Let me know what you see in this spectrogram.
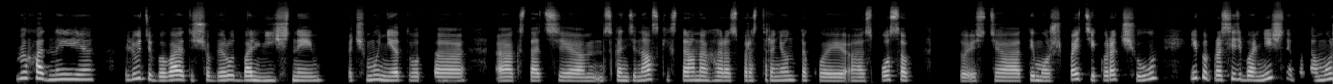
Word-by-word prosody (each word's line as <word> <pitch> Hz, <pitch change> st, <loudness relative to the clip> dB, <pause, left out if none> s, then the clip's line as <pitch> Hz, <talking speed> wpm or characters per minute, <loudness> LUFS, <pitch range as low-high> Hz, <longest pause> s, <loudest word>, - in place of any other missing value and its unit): выходные. 240 Hz, -5 st, +2 dB, 0.3 s
Люди, 250 Hz, +4 st, -2 dB
бывает, 205 Hz, +2 st, +4 dB
ещё 195 Hz, 0 st, +1 dB
берут 195 Hz, +2 st, 0 dB
больничный. 185 Hz, 0 st, +1 dB, 0.2 s
Почему 200 Hz, +4 st, -2 dB
нет? 190 Hz, -2 st, +1 dB
Вот, 180 Hz, 0 st, -5 dB
э 175 Hz, 0 st, +2 dB, 0.3 s
э, 180 Hz, 0 st, +2 dB
кстати, 175 Hz, -2 st, 0 dB
в -, -, -15 dB
скандинавских 195 Hz, +3 st, 0 dB
странах 195 Hz, -1 st, +1 dB
распространён 185 Hz, +2 st, -1 dB
такой, 180 Hz, -3 st, -2 dB
э, 170 Hz, +1 st, -2 dB
способ. 195 Hz, +2 st, +3 dB, 0.5 s
То 165 Hz, -, -1 dB
есть, 170 Hz, -, -3 dB
э, 170 Hz, -1 st, +2 dB
ты 200 Hz, -, 0 dB
можешь 175 Hz, -1 st, -2 dB
пойти 230 Hz, -2 st, +2 dB
к 195 Hz, -, -21 dB
врачу 220 Hz, +4 st, +1 dB, 0.3 s
и 290 Hz, +2 st, -1 dB
попросить 240 Hz, -4 st, +1 dB
больничный, 225 Hz, -, +1 dB
потому 190 Hz, +6 st, -2 dB
190 Hz, 140 wpm, -23 LUFS, 180-215 Hz, 0.5 s, бывает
